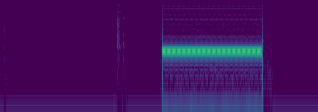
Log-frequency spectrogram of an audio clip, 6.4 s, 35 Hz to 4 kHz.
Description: Ringback tone (North America), 440 + 480 Hz.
